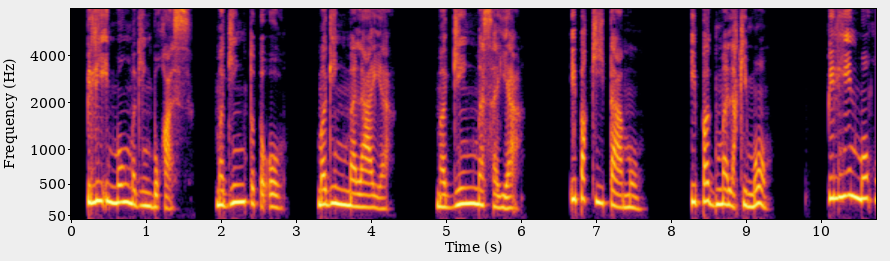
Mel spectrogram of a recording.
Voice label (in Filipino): Taglalog (Conversational, Inspiring)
